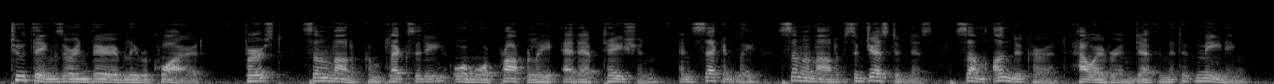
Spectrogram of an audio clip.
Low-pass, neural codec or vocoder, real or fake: 7.2 kHz; none; real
